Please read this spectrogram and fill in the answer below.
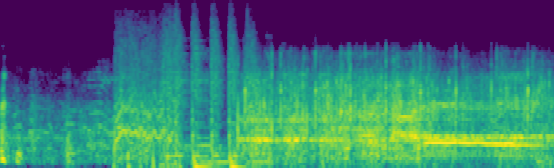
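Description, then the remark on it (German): A football stadium crowd at Fuenlabrada's home match against Malaga, near Madrid, with visiting Malaga supporters, roars and cheers: a dense wall of voices that swells after a second, with a few loud thumps or bangs and sustained chanting tones rising from the mass. “Hitzige Stimmung, aber auch guter Auswärtssupport von Malaga.”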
